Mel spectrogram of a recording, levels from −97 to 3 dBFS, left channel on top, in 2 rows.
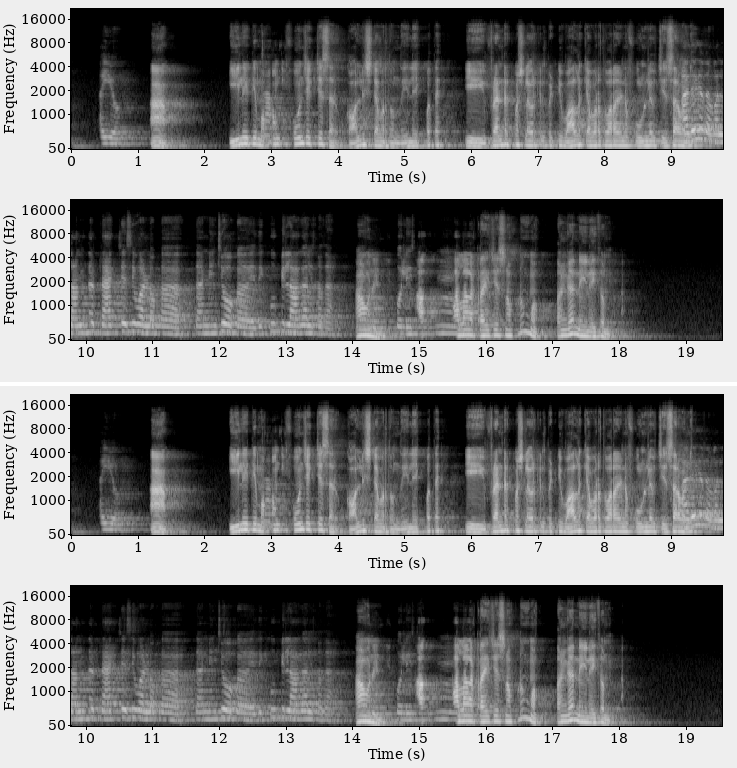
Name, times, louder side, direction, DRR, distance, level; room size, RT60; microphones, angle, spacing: voice 1, 0.4-0.8 2.8-3.0 9.2-13.7 14.1-15.6, left 2 dB, 30° left, 8 dB, 3.6 m, -29 dB
voice 2, 2.4-5.5 5.9-9.3 14.1-14.5 15.0-15.1 15.5-16.8 17.1-18.1, right 1 dB, 20° right, 12 dB, 1.3 m, -22 dB
29.5 x 22.0 x 9.2 m, 1.0 s
head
